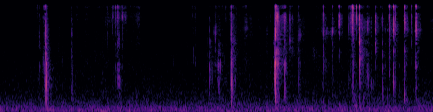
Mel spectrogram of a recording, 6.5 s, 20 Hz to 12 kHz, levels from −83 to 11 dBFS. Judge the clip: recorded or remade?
recorded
